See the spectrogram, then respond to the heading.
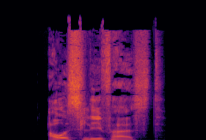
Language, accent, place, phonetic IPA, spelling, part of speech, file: German, Germany, Berlin, [ˈaʊ̯sˌliːfɐst], auslieferst, verb, De-auslieferst.ogg
- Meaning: second-person singular dependent present of ausliefern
